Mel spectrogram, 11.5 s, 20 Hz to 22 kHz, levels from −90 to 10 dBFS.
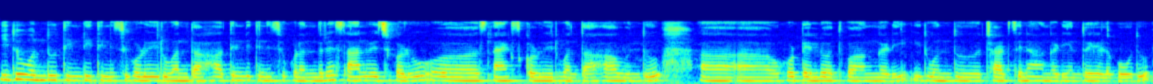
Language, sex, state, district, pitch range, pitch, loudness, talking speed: Kannada, female, Karnataka, Raichur, 175-190 Hz, 180 Hz, -21 LUFS, 140 wpm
